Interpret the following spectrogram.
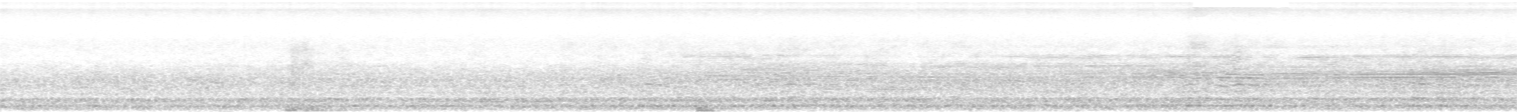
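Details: Many bees buzzing in a steady, dense hum, with higher whining tones rising and fading as single bees pass close in the second half, and soft thumps near three and seven seconds.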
